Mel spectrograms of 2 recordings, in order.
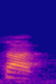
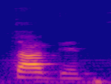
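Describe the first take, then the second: First: The final d follows the g with no vowel. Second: An extra vowel is said before the final d. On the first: The speaker calls it right. "without صوت ال E" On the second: The speaker calls it wrong. "مش تاجت for example, no"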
